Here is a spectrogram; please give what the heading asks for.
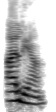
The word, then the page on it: ilia: Indian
